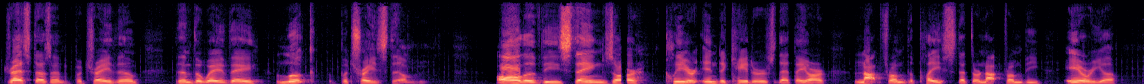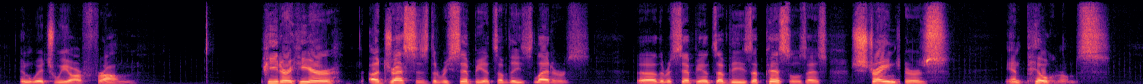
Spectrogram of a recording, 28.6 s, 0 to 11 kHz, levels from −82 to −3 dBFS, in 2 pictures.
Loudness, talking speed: -22 LUFS, 115 wpm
